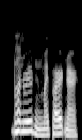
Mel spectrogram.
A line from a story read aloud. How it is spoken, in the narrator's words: Lino said, laughing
